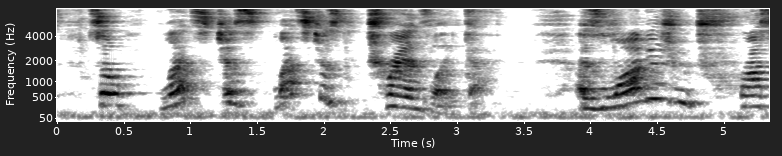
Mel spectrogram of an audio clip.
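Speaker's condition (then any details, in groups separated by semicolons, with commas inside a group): No condition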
